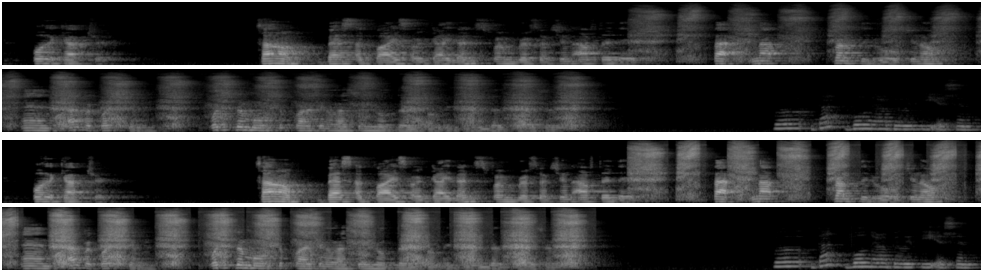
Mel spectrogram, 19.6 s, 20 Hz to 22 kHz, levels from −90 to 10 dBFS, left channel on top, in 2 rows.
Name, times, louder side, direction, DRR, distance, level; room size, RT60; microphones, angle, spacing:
voice 1, 0.3-1.0 2.5-6.3 7.1-7.7 8.3-9.4 10.0-11.3 11.9-15.6, right 4 dB, 55° right, 9 dB, 0.9 m, -37 dB
Writing, 6.2-8.5 8.7-10.0 10.2-15.6, right 15 dB, 80° right, 0.4 m, -33 dB
voice 2, 17.5-19.5, right 2 dB, 35° right, 5 dB, 0.7 m, -47 dB
10.5 x 5.7 x 6.4 m, 0.79 s
head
